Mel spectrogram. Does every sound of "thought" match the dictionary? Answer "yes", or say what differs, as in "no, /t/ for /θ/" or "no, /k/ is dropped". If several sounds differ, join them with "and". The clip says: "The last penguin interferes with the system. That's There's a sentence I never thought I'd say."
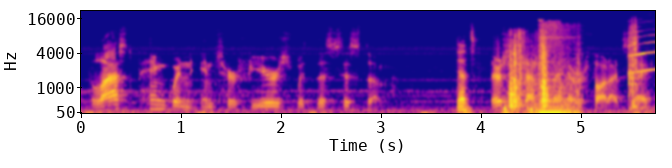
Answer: yes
